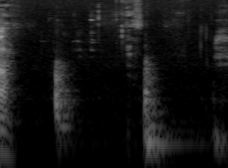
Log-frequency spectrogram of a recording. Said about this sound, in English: You know what? I'm going to pour myself a little drink here. All right. Now we're good.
